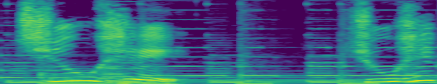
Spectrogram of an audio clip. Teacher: میں ہوں یہ اور میں لفظ کے آخر میں اپنی پوری آواز اے دیتا ہوں، جیسے چوہے کو بولتے ہوئے آخر میں آواز اے آتی ہے جو حلق سے نکلتی ہے اور اس میں کوئی رکاوٹ نہیں ہوتی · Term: بڑی یہ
